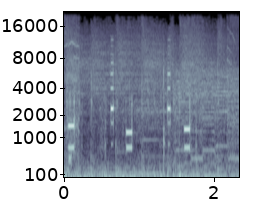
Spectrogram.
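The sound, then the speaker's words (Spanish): A rapid series of push-button landline telephone keypad tones, about six short dual-pitched beeps in an uneven rhythm, heard clearly over a low background rumble. “También pasamos de, a ver, el teclado, que era un, un disco, de ahí viene discar, pasamos ya al famoso tecladito, eh, con botoneras, con números.”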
